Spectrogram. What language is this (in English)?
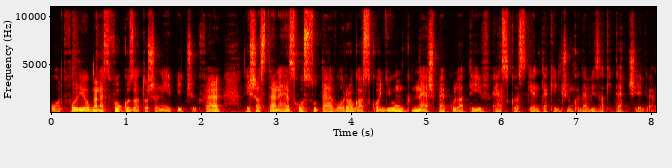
Hungarian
